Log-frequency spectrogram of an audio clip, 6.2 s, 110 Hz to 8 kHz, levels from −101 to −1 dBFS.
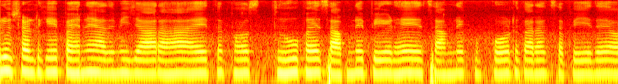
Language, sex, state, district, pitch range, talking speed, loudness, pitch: Hindi, female, Haryana, Charkhi Dadri, 185-195 Hz, 215 wpm, -17 LUFS, 190 Hz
